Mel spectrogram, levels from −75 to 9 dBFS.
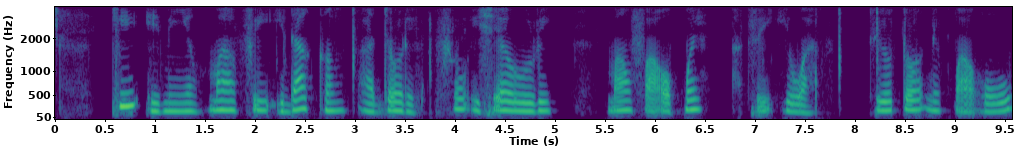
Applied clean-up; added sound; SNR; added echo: neural mask model Resemble Enhance denoiser.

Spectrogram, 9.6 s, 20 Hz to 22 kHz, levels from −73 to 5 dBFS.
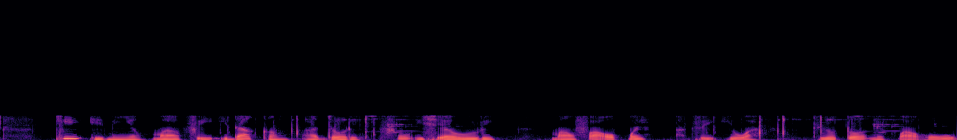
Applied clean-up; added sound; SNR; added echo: neural separator model SepFormer DNS4.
